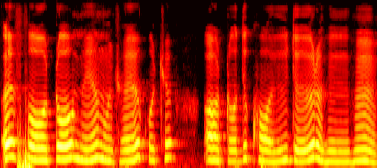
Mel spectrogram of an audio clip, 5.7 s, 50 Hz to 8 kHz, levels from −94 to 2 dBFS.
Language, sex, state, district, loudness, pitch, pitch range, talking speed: Hindi, female, Madhya Pradesh, Umaria, -18 LUFS, 210 Hz, 190-230 Hz, 105 wpm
